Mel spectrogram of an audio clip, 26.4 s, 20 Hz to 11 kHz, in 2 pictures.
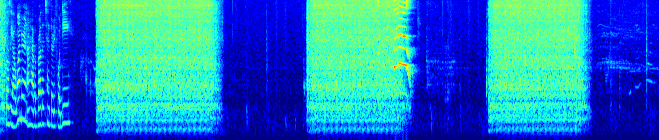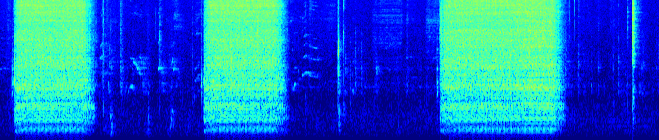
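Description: A Brother 1034D serger whirs through the black edges of a scarf in seven loud, steady bursts of a few seconds each, separated by quiet pauses, with a brief voice at the start.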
